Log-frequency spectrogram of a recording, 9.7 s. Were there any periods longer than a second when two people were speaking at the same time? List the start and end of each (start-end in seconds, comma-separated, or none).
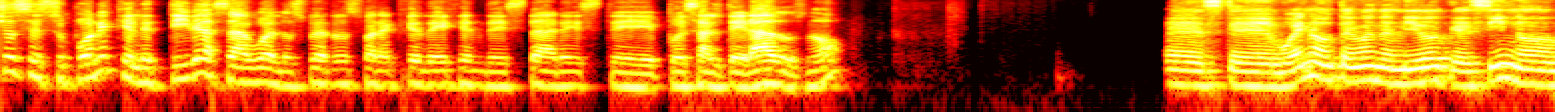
none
